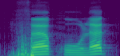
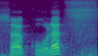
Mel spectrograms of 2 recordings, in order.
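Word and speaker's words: ثَقُلَتْ: Saqulat ya, tidak sakulat enggak. Tidak juga ya, tapi dia ada sifat hamas di taknya tapi sedikit saja. Saqulat ya, saqulat saqulat at at at at.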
